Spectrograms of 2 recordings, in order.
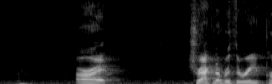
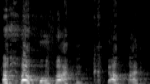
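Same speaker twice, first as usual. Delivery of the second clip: high, loud laughing cry of disbelief; 10 semitones higher, 14 dB louder, slower than usual. Real, not acted. Hearing a ten out of ten track, laughing in awe. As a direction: break into laughter mid phrase. Overcome listening to Thriller track.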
